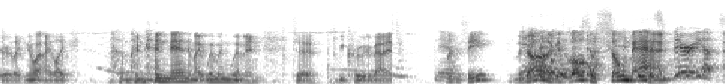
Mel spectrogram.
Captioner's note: dog whimpering behind the door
